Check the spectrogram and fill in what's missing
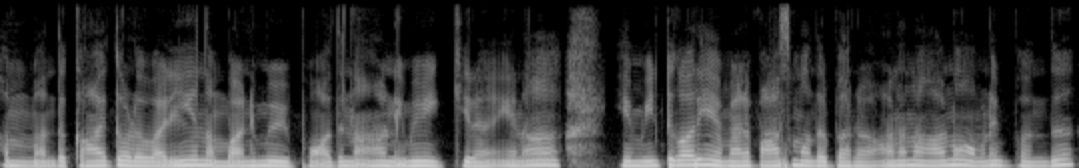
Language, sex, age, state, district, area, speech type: Tamil, female, 18-30, Tamil Nadu, Nagapattinam, urban, spontaneous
